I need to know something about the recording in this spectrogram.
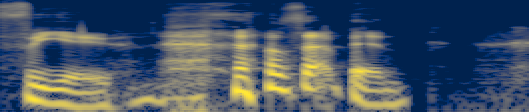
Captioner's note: laughs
